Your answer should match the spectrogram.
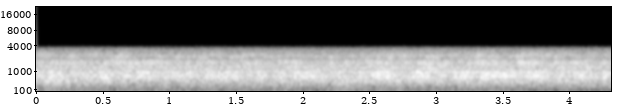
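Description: Faint, steady hiss of a conference-phone line, cut off above telephone bandwidth, with no other distinct sound.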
